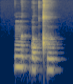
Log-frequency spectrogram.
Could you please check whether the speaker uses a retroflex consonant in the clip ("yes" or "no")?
no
